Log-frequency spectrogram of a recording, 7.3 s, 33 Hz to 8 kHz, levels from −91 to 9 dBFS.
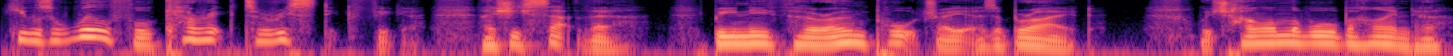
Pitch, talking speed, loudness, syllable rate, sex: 115 Hz, 200 wpm, -18 LUFS, 5.9 syllables/s, male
